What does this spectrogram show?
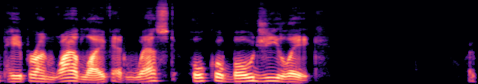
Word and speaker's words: Okoboji: He said he was writing a paper on wildlife at West Okoboji Lake. I pronounced that right.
